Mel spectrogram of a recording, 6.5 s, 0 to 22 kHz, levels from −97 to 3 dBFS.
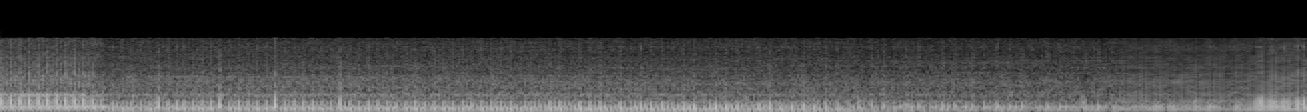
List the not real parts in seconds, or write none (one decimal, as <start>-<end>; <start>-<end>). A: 5.6-6.5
